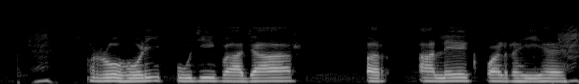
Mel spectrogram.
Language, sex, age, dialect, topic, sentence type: Hindi, male, 18-24, Marwari Dhudhari, banking, statement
